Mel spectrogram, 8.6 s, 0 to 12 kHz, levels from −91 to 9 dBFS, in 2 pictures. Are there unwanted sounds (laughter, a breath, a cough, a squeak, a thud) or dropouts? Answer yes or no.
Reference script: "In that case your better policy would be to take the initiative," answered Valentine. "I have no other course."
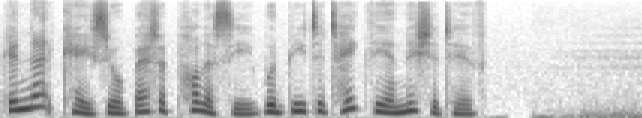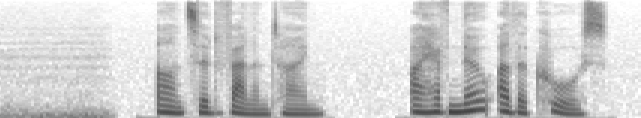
yes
